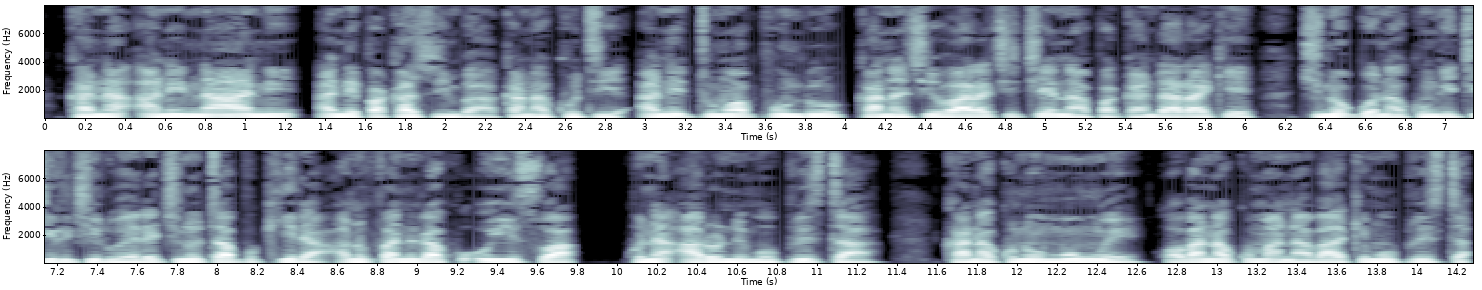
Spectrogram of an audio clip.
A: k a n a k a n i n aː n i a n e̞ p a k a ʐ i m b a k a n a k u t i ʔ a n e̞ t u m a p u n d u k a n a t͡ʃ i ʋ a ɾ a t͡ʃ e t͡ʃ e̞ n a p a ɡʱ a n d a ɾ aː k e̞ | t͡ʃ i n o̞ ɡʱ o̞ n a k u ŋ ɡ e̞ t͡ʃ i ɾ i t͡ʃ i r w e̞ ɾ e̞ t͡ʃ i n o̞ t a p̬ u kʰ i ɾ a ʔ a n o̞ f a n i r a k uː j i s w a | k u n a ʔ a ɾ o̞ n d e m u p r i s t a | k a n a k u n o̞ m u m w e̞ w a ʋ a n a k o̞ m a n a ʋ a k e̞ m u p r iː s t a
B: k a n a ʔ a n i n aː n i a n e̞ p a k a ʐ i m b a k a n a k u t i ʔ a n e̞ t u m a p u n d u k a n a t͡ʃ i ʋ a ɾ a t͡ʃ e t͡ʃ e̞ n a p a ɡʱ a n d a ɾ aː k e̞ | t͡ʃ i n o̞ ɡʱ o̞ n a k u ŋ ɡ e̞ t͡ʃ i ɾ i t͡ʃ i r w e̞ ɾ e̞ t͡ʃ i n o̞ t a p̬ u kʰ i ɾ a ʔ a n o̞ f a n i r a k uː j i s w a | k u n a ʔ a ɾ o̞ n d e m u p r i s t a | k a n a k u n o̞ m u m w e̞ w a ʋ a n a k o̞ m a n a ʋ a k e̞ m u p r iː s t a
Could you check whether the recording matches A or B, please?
B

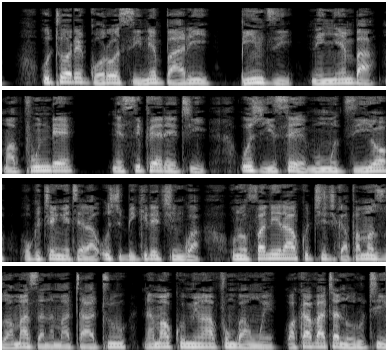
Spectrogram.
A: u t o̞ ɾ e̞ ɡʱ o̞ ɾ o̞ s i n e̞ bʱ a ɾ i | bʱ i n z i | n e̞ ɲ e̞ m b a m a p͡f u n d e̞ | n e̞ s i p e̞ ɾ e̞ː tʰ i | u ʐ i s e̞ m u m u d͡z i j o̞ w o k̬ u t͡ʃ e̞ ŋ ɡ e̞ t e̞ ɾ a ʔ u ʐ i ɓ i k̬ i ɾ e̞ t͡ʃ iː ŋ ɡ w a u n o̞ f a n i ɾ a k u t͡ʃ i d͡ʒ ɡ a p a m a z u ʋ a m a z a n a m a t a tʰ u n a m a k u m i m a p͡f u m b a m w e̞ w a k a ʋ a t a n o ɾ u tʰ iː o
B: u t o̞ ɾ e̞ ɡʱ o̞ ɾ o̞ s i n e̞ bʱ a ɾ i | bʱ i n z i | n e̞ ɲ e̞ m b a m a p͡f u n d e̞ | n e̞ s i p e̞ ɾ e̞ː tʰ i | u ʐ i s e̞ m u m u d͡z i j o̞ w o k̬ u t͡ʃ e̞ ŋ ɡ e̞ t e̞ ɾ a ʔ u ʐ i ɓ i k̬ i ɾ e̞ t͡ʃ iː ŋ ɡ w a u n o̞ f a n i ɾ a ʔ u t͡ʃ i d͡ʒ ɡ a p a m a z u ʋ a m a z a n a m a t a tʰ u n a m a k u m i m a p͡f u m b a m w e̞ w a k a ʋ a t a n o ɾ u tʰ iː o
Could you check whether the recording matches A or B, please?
A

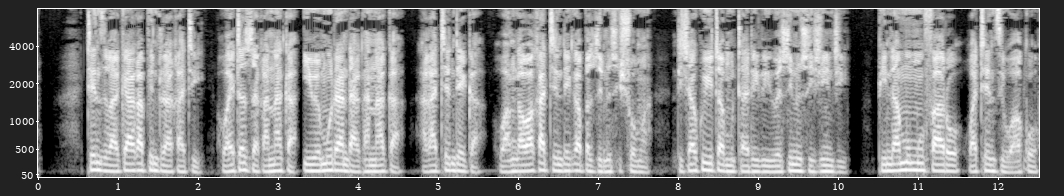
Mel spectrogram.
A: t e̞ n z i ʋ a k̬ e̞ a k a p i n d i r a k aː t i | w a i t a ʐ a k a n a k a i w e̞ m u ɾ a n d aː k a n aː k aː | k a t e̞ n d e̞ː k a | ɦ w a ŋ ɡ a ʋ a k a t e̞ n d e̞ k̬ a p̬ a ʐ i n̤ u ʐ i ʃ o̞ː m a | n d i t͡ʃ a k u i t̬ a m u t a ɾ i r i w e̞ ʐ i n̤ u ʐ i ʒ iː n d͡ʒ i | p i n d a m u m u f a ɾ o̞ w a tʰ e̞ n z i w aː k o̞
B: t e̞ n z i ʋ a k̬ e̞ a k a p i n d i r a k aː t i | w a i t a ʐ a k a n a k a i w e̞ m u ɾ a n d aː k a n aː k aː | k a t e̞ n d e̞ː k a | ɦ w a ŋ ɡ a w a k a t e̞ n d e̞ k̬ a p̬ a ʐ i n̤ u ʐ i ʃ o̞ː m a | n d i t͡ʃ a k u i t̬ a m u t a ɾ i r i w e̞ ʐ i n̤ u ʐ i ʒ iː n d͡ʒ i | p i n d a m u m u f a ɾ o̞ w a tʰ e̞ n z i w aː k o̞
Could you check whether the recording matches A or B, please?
B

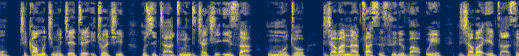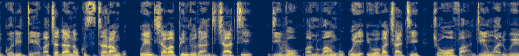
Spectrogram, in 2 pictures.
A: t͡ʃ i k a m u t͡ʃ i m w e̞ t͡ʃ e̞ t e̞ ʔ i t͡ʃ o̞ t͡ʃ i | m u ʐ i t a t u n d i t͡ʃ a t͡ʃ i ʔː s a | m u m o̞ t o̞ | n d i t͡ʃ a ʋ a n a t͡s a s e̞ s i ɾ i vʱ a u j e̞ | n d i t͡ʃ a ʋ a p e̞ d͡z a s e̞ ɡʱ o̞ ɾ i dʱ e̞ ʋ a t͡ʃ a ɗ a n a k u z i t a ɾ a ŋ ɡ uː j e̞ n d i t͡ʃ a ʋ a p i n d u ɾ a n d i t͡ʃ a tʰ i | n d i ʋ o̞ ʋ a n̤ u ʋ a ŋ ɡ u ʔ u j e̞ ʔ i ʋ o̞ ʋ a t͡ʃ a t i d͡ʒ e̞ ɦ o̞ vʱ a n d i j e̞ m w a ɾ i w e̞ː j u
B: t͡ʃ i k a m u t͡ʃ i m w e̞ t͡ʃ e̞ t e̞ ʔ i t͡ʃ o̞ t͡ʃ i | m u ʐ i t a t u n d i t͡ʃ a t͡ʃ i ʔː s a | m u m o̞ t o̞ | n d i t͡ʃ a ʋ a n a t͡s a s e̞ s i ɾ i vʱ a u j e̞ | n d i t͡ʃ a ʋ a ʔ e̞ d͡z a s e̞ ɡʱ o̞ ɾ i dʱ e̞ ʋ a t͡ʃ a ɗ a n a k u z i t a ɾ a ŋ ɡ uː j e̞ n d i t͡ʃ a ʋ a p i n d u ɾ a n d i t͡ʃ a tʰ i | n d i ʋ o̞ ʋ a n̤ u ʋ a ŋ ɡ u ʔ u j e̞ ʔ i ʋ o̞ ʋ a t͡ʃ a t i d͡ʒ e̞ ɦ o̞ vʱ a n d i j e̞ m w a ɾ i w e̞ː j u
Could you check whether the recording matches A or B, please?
B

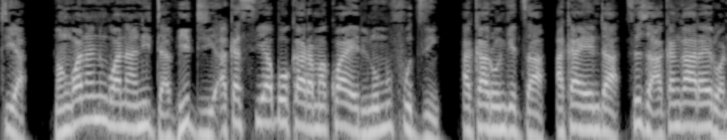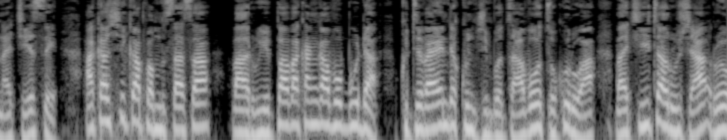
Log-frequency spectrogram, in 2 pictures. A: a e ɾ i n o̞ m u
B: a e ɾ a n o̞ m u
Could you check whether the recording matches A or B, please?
A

